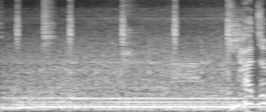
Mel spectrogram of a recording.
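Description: A steady low hum, with a faint high hiss and a few faint ticks.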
